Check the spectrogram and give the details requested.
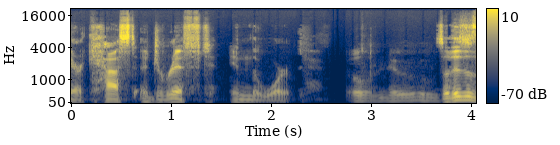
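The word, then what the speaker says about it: Waaagh: cast adrift in the warp oh no so this is the first time we've brought up an orc even though it's spelled wag it's actually the cockney pronunciation of war yes it's got a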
